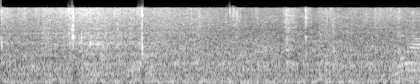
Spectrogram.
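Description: Metal spoon stirring chopped chilies in a ceramic bowl, with a few light clicks of the spoon, over a steady background of street traffic noise.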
